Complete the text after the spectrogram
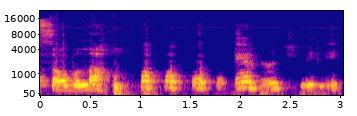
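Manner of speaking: high, slow laughing delivery. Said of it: "I'm laughing".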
